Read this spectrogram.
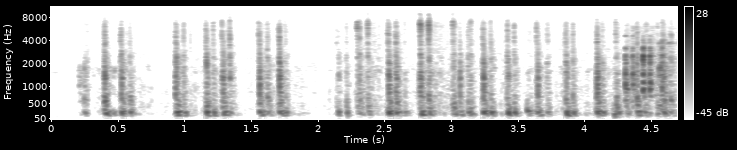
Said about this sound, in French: Et là, on t'entend taper à fond.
